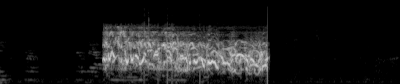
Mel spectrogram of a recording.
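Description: A loud, rapidly wavering animal call, played as a dropped-in sound clip. It starts abruptly about a second in and cuts off sharply under two seconds later.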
